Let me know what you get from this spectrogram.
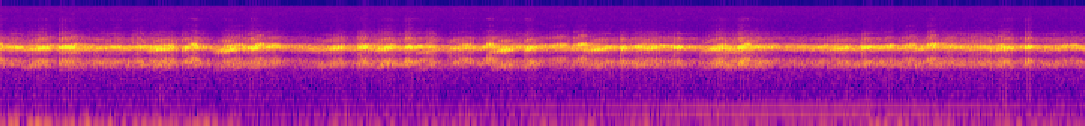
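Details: Spring wetland frogs in full chorus, recorded live without looping: many callers blend into a constant, shimmering wall of rapid croaking pulses, a lower and a higher band, gently swelling throughout.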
